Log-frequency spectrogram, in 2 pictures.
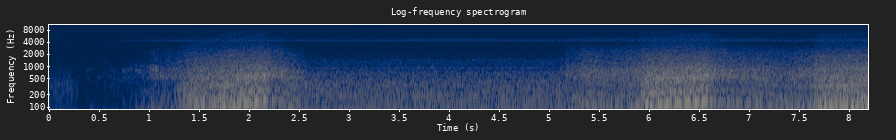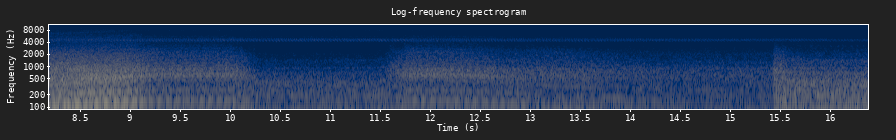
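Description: A truck engine rumbles, revving up and settling back to an idle.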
